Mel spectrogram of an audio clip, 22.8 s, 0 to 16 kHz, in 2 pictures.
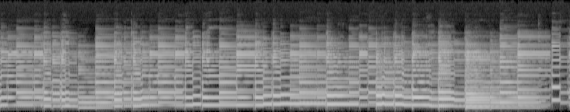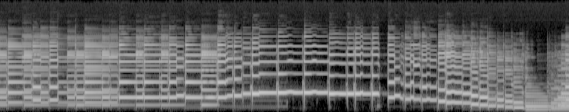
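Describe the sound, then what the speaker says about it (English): An electric guitar solo is played with a clean tone through a Bugera V5 Infinium tube amp into a Bugera 1x12 speaker cabinet: sustained melodic notes and bends, loud and alone. "And here's the solo for that using a clean tone."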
